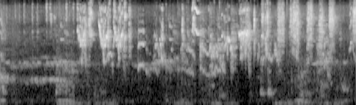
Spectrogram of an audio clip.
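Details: Budgies start quietly, then break into loud bright chirps and rapid warbling bursts, with pulsed tweets repeated toward the end.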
